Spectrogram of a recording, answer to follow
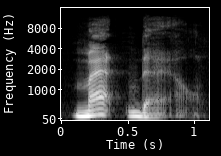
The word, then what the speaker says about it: McDowell: Yes, sir, but they pronounce it McDowell. McDowell.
